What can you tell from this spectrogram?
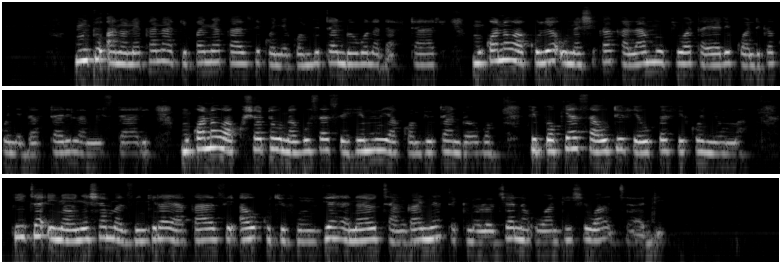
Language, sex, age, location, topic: Swahili, female, 18-24, Nairobi, education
